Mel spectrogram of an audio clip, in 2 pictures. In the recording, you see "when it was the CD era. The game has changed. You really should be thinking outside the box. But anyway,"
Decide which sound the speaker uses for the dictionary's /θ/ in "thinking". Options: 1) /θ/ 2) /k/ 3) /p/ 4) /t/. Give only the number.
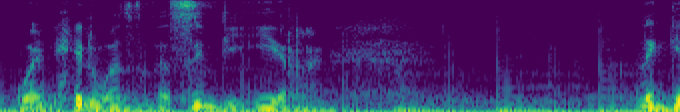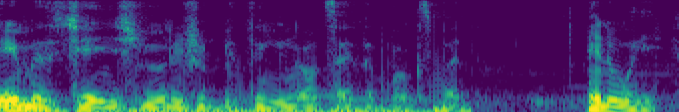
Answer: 1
